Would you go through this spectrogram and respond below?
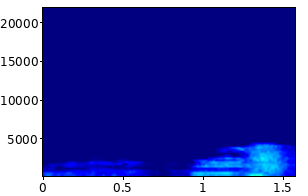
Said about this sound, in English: Well, I didn't, and there's no one else in this bedroom. Oh, there. Now, how do you explain that second sneeze?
